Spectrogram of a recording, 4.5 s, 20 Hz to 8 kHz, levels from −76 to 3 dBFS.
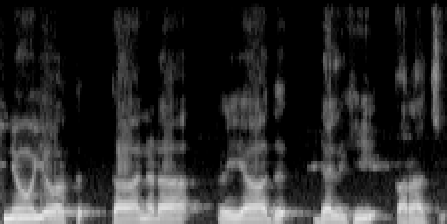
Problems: background sounds at intervals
